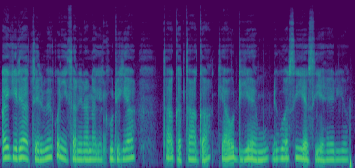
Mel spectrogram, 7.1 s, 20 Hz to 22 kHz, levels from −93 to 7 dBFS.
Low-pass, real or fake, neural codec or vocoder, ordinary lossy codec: 19.8 kHz; fake; vocoder, 48 kHz, 128 mel bands, Vocos; none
